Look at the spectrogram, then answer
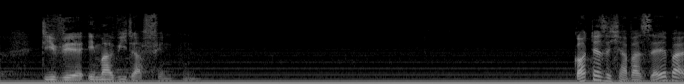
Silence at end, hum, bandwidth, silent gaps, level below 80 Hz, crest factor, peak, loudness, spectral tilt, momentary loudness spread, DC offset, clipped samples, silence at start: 0 s; 50 Hz at -35 dBFS; 11.5 kHz; none; -34 dBFS; 20 dB; -12 dBFS; -34 LUFS; -4.5 dB/octave; 9 LU; under 0.1%; under 0.1%; 0 s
